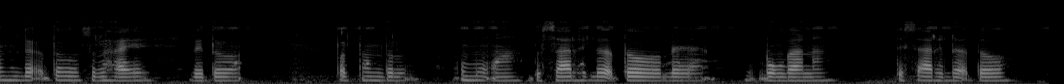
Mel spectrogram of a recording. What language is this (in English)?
Santali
